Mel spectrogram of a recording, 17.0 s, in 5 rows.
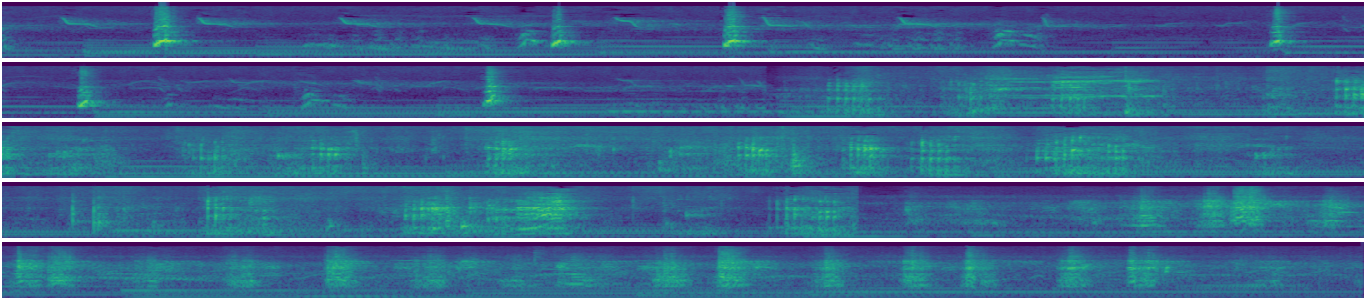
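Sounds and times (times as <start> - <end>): background music with held notes: 0.0 - 17.0
young pigs grunting: 3.2 - 12.4.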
